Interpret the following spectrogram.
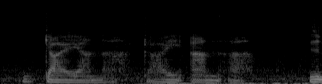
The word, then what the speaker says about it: Guyana: what you're saying Guyana you can swallow the unsounding part if you have a Guyanese accent Guyana Guyana like Guyana Guyana Guyana Guyana Kiana not Gianna Central American on the Caribbean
